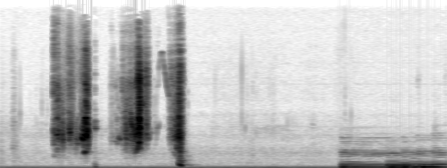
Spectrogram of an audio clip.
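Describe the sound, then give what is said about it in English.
A chair scrapes in three short, harsh rubbing bursts over a steady low hum, the last one sliding downward; after a pause, music begins. “Tom, just let me move this chair.”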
